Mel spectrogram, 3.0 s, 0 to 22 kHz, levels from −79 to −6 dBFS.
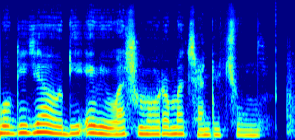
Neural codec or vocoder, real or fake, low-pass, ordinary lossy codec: codec, 44.1 kHz, 1.7 kbps, Pupu-Codec; fake; none; none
